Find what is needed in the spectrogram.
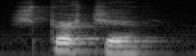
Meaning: diminutive of spurt
- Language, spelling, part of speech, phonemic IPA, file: Dutch, spurtje, noun, /ˈspʏrcə/, Nl-spurtje.ogg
